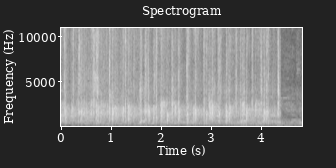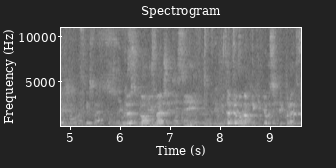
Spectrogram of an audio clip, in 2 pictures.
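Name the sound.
audience applause at improv theatre match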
